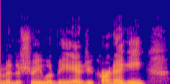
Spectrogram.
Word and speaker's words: Carnegie: industry would be Andrew Carnegie a lot of times people in society pronouncing carnegi but it was carnegi uh and the Steel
